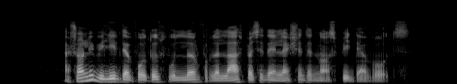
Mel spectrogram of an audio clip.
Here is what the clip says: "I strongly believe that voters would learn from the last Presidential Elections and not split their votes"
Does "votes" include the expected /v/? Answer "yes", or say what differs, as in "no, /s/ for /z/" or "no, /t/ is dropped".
yes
